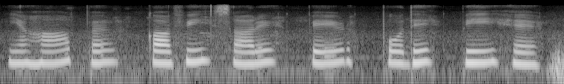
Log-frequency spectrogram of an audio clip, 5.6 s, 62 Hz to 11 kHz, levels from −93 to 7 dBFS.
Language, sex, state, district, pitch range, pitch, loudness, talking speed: Hindi, female, Uttar Pradesh, Saharanpur, 230-245 Hz, 235 Hz, -18 LUFS, 85 wpm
